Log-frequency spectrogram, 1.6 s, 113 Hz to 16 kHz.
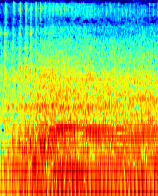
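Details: Troy-Bilt mower with Briggs & Stratton 6.75 engine, garage-sale find with new oil and gas, after carburetor cork gasket fix and three primes: starts straight up into steady, even buzz, no surging or misses.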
